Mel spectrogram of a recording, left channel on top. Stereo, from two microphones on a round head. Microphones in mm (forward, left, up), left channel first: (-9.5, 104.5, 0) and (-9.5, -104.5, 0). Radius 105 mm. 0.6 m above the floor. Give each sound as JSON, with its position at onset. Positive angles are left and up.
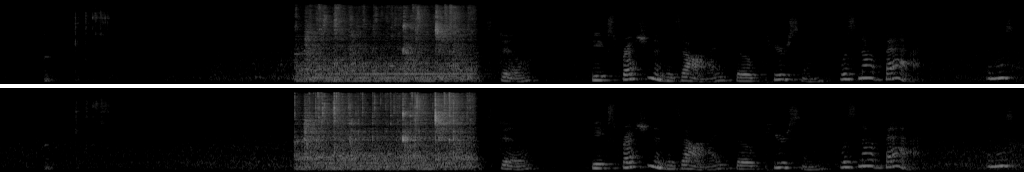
{"t": 0.4, "sound": "chewing", "side_deg": 50, "distance_m": 2.0}
{"t": 2.9, "sound": "dripping", "side_deg": -80, "distance_m": 1.1}
{"t": 4.9, "sound": "a woman speaking", "side_deg": 15, "distance_m": 0.8}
